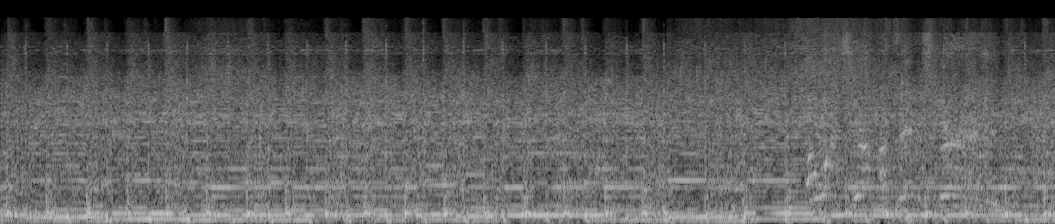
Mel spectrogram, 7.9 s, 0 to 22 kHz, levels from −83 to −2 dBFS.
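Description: Nothing goes wrong anywhere in the audio, so there's no technical fault to describe.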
